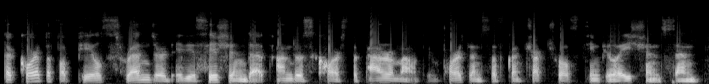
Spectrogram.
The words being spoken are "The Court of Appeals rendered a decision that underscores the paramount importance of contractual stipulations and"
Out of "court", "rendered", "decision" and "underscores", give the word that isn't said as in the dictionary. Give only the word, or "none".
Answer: underscores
